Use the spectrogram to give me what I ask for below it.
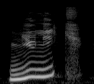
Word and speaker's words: Munich: On prononce Munich Et Munich est en Allemagne.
